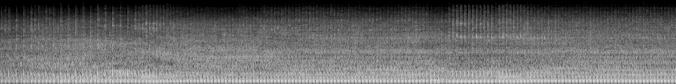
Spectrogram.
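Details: Honda Pro Kaaz Lawnflight mower after gearbox repair, first pull start on choke: steady single-cylinder beat around four firings a second, even and unbroken, no misses or knocks; engine runs healthy.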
